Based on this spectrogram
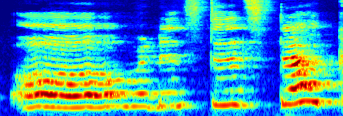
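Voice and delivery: usual speaking voice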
